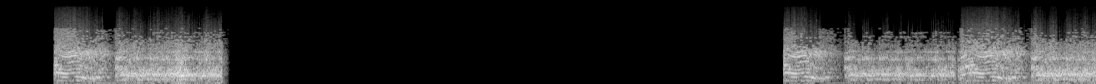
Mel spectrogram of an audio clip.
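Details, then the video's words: Hippopotamus giving two bursts of loud, raspy, buzzy calling, each roughly two to three seconds long, separated by a long stretch of silence. "Âm thanh con Hà mã"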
